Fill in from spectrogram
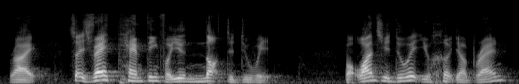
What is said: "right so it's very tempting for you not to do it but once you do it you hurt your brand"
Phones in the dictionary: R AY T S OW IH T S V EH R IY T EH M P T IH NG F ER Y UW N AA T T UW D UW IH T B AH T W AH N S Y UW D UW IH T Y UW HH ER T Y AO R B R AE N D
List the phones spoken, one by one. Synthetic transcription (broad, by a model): R AY T S OW IH T S V EH R IY T EH M P T IH NG F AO Y UW N AA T T UW D UW IH T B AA T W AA N S Y UW D UW IH T Y UW HH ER T Y AO B R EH N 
